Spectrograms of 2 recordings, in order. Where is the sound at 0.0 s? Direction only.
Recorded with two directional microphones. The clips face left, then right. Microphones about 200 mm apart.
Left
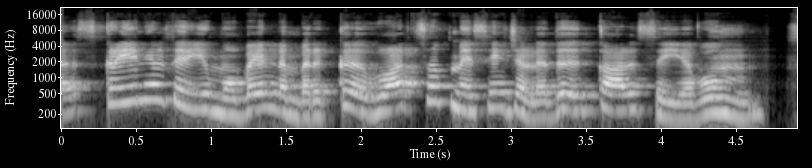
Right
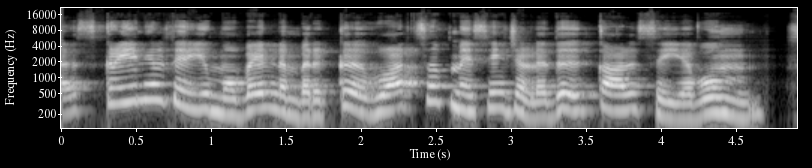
40° right (ahead or behind).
